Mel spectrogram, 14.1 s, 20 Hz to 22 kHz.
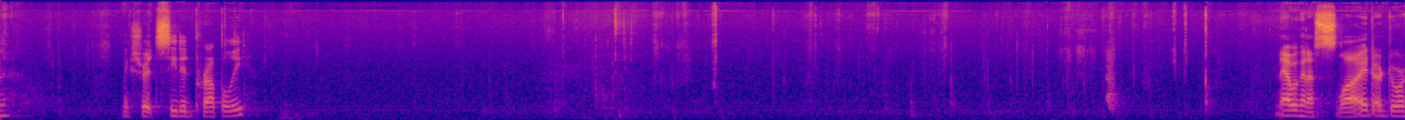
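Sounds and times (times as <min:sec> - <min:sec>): faint scratching: 0:08.0 - 0:12.0.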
